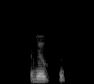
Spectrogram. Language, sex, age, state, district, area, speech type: Manipuri, male, 30-45, Manipur, Churachandpur, rural, conversation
